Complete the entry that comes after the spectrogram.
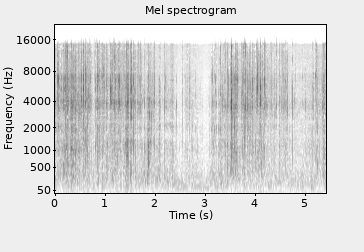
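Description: A clear plastic zip-lock bag resting on a table is crinkled and then pressed flat by fingertips. Dense, bright crackling and rustling fills the clip, with almost no low end, easing briefly around the three-second mark before the crinkling picks up again.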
